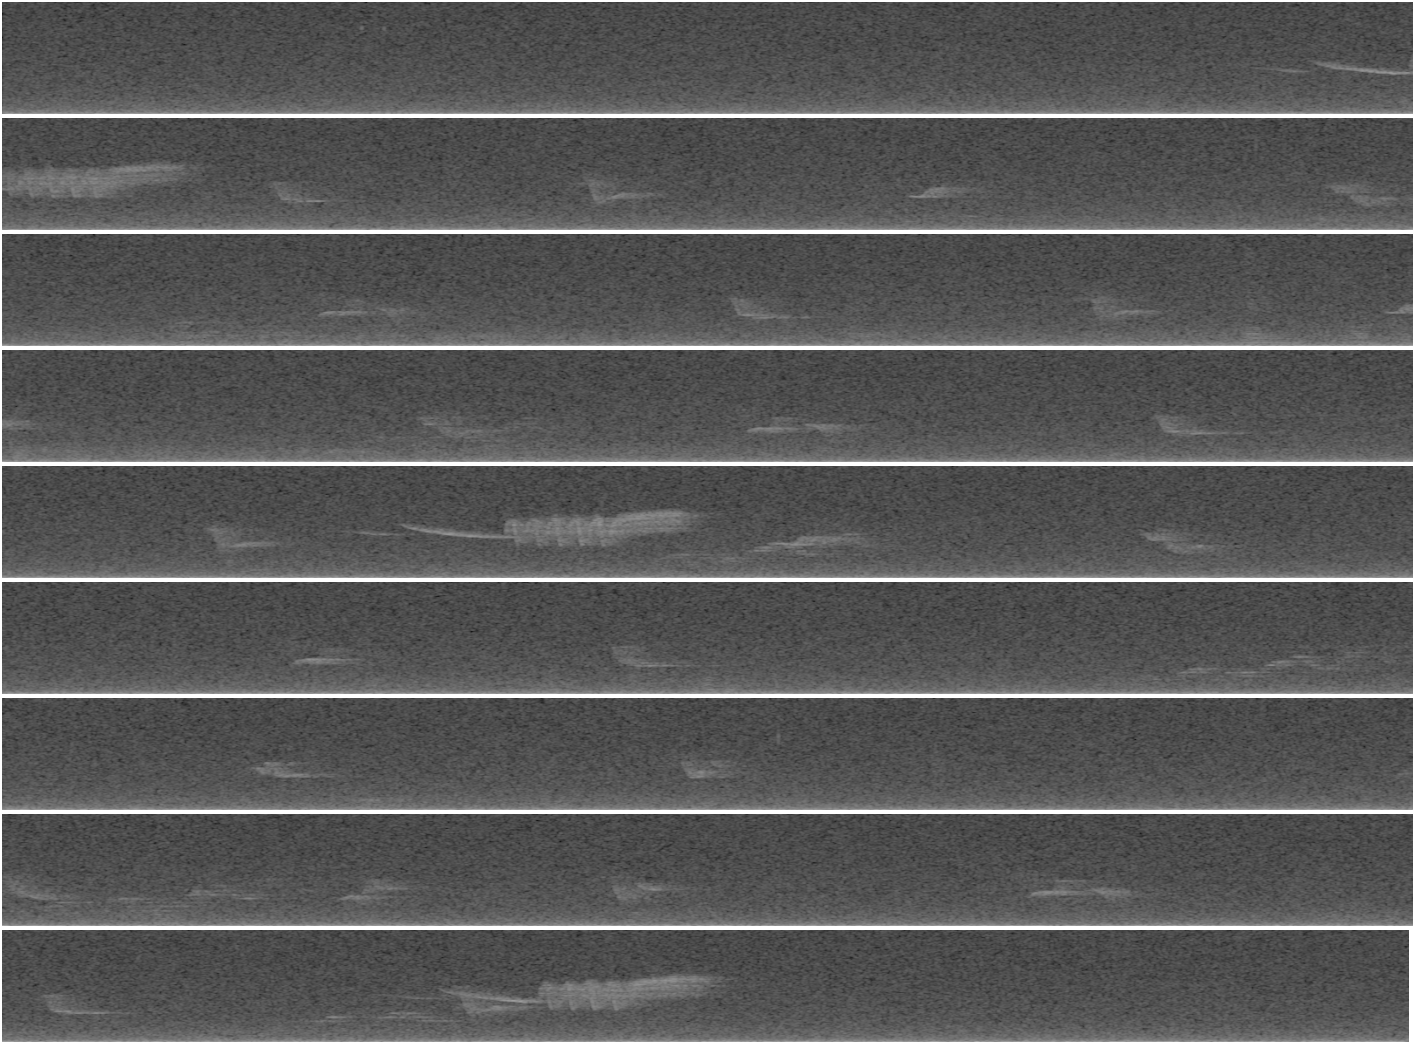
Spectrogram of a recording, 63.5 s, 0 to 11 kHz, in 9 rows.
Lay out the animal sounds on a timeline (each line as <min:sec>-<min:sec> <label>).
0:06.4-0:08.1 Black-throated Blue Warbler (Setophaga caerulescens)
0:08.4-0:57.2 Blue-headed Vireo (Vireo solitarius)
0:22.8-0:23.9 Swainson's Thrush (Catharus ustulatus)
0:29.8-0:31.6 Black-throated Blue Warbler (Setophaga caerulescens)
0:31.3-0:32.6 Swainson's Thrush (Catharus ustulatus)
0:41.0-0:42.2 Swainson's Thrush (Catharus ustulatus)
0:49.3-0:50.9 Swainson's Thrush (Catharus ustulatus)
0:57.8-0:58.8 Swainson's Thrush (Catharus ustulatus)
0:58.3-1:00.1 Black-throated Blue Warbler (Setophaga caerulescens)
